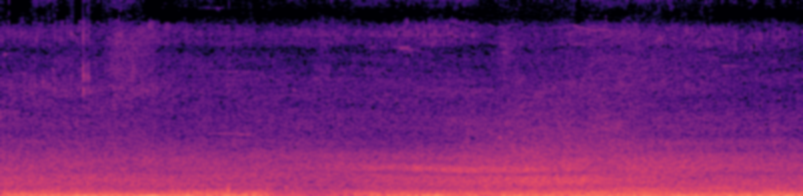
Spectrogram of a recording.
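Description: Steady city road traffic, with engine rumble and tyre noise. A car passing close swells in the middle of the clip, about four to five seconds in.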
